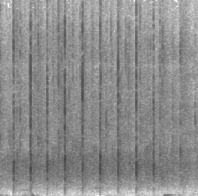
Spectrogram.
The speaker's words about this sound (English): Everybody give a round of applause again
